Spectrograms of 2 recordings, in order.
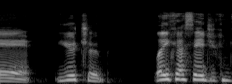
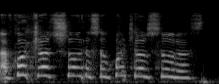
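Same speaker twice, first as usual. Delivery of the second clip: high, put-on voice, mocking and gloating; mocking the online rival; 13 semitones higher than usual. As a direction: parody a rival boasting about his find. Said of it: "he's like".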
